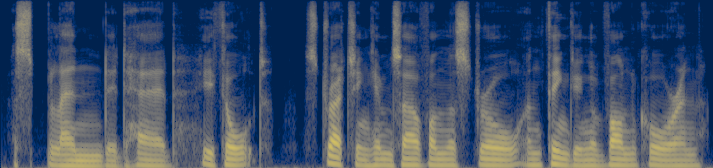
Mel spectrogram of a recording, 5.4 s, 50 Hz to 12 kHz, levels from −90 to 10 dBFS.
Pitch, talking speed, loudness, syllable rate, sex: 115 Hz, 170 wpm, -17 LUFS, 4.2 syllables/s, male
